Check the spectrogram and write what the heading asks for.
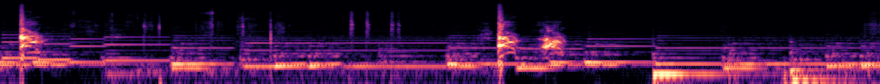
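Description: Puggle barking: one sharp bark just after the start and two quick barks about four seconds in, a dog demanding to be let inside. Background music with sustained notes plays under the barks.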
